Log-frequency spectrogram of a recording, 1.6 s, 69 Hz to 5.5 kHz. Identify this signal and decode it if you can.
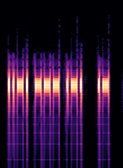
Morse code, heard as a keyed tone, about 40 wpm, 600 Hz. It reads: FOR A
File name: the old man and the sea 2 40wpm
